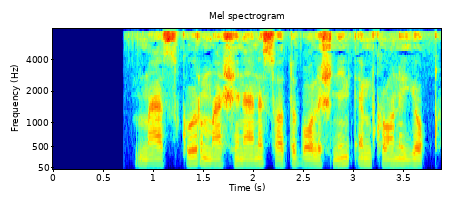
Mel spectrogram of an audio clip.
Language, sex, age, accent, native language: Uzbek, male, 18-24, Qashqadaryo, Uzbek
